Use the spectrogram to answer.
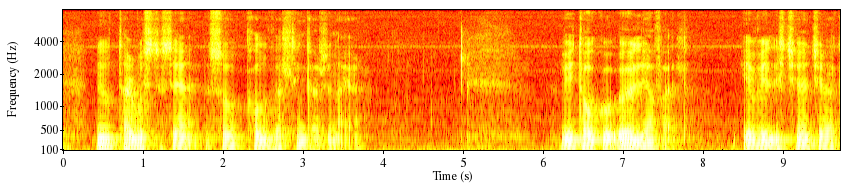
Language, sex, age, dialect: Faroese, male, 15-35, Suðurstreymoy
